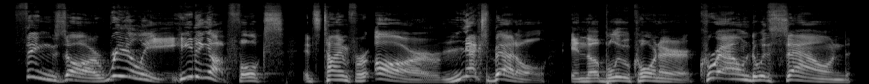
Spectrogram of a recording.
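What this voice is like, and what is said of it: Energetic announcer voice. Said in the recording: “announcer voice”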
